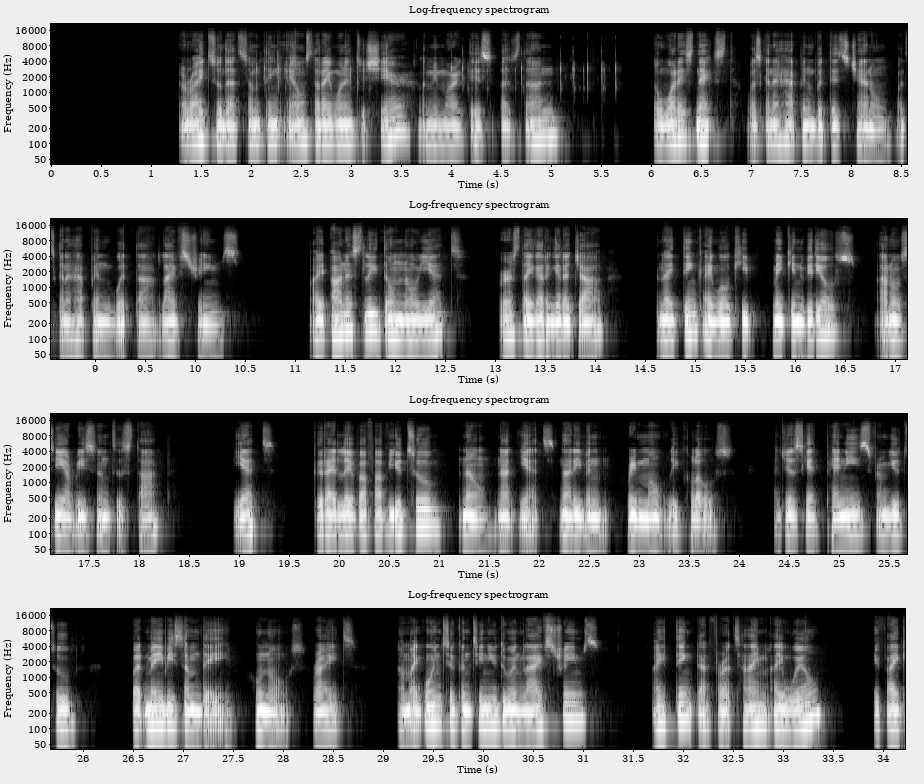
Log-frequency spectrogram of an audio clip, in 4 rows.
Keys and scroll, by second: 1.8-6.1 typing.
